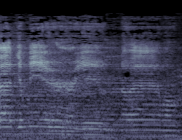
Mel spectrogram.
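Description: Harmonica solo in a neck rack over acoustic guitar, a few long held notes that step in pitch.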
